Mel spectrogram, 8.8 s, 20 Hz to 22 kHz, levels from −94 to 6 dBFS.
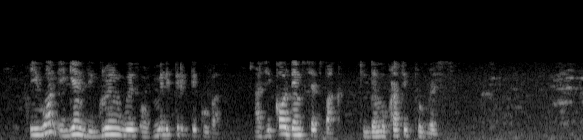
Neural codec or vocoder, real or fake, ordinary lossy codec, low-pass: none; real; none; 3.6 kHz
